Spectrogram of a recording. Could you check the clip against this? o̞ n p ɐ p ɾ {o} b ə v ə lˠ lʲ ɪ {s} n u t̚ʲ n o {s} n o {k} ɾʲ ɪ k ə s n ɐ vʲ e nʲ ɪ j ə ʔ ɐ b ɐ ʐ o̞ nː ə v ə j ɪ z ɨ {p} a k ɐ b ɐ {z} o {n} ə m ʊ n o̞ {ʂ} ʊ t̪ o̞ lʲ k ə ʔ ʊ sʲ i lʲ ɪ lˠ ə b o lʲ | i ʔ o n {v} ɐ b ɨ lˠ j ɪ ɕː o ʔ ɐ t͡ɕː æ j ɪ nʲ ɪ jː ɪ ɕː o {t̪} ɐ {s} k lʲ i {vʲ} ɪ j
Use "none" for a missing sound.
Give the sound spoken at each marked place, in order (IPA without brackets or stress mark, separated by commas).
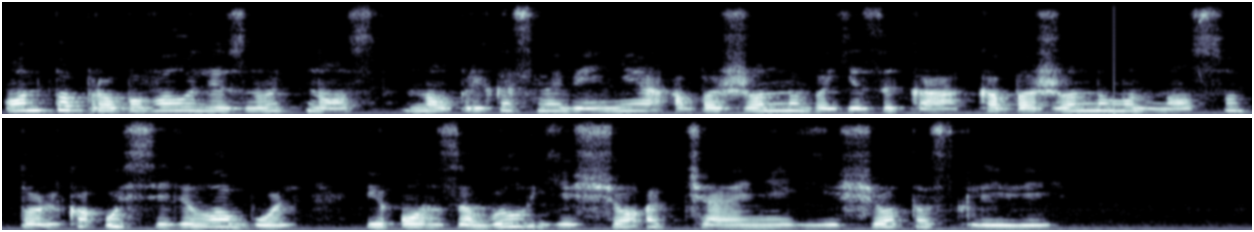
o, z, s, p, k, ʐ, nː, s, z, t̪, s, vʲ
